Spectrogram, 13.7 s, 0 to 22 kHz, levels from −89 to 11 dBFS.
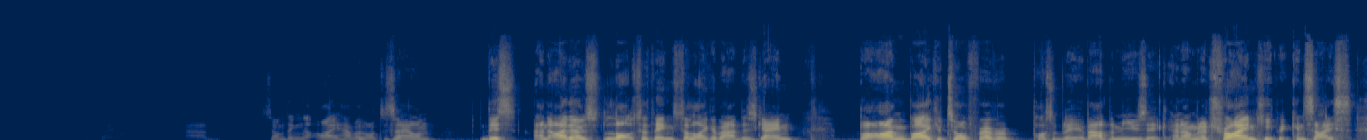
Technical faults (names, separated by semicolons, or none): microphone volume stepped up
